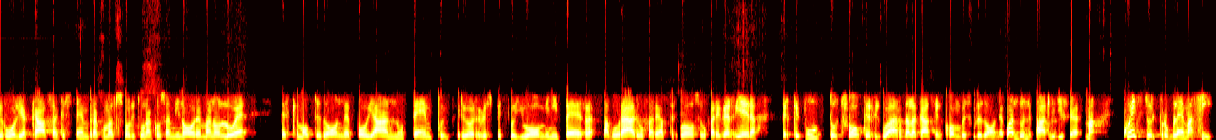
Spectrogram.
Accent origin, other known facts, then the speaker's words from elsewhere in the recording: Palermo, Sicily, Italy; Io sono sempre stata tifosa, perché essendo palermitana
